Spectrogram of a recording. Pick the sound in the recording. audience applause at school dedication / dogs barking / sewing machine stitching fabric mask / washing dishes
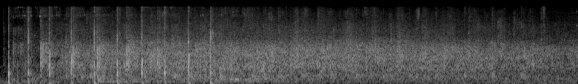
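audience applause at school dedication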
